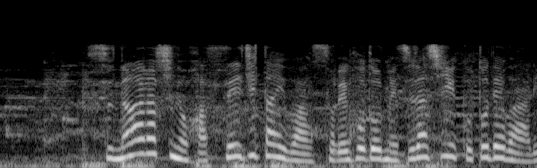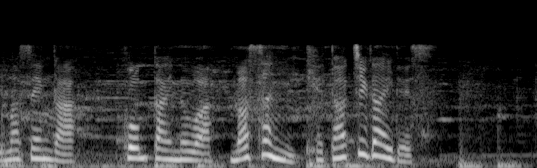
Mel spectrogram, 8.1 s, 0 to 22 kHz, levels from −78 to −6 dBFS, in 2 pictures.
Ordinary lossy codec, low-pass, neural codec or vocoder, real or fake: none; 7.2 kHz; codec, 16 kHz in and 24 kHz out, 2.2 kbps, FireRedTTS-2 codec; fake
